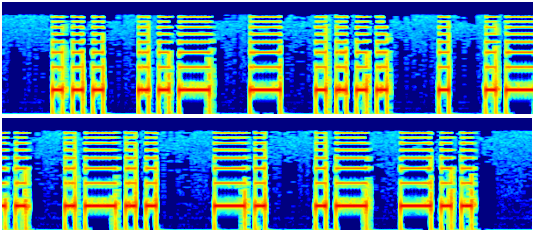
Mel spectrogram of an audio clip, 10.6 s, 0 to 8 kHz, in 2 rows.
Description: Morse code, heard as a keyed tone, about 12 wpm, spaced as for 10 wpm, 660 Hz. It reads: SUTHERLNAD
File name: cw / pseudo worden(10)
